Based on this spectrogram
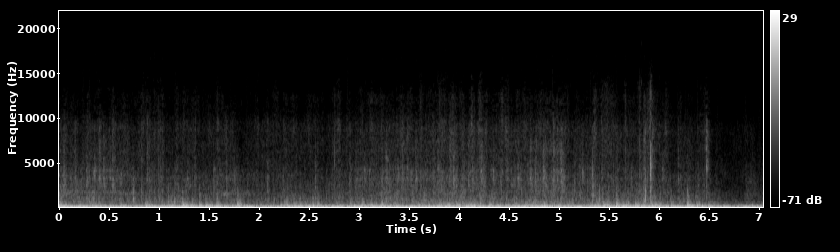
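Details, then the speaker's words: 1999 Jeep Cherokee XJ 4.0L that won't idle, jump-started then driven: low uneven rumble sagging and stumbling under load, barely alive, then stalls out. "Ah, stalled out. Come on, you got one more in you? No. Darn it."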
